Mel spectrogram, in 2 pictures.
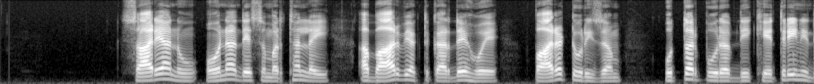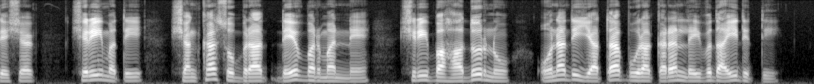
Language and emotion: Punjabi, neutral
